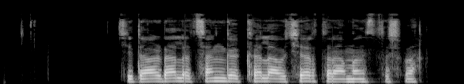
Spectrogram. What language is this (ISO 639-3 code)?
pus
